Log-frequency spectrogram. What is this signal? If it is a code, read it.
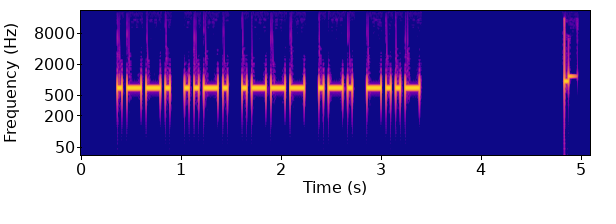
Morse code, heard as a keyed tone, about 25 wpm, 690 Hz. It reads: PFJRX
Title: Code Groups - 5 Letters - 25wpm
